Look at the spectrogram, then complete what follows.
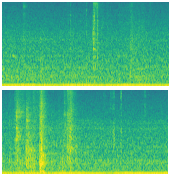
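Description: Quiet room tone with a steady low hum, broken by a few faint short clicks around the middle, the clearest about four seconds in.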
